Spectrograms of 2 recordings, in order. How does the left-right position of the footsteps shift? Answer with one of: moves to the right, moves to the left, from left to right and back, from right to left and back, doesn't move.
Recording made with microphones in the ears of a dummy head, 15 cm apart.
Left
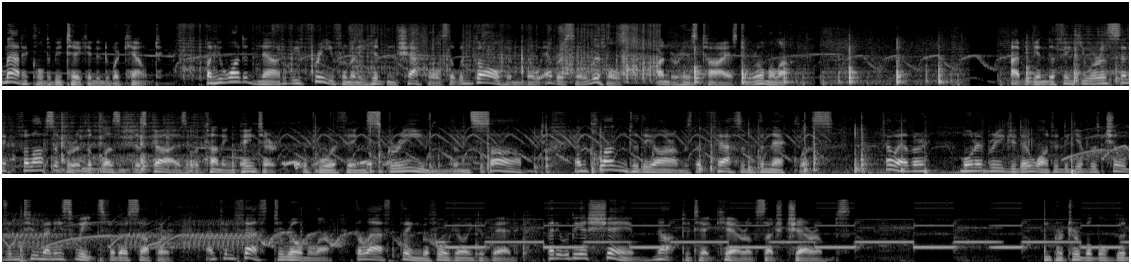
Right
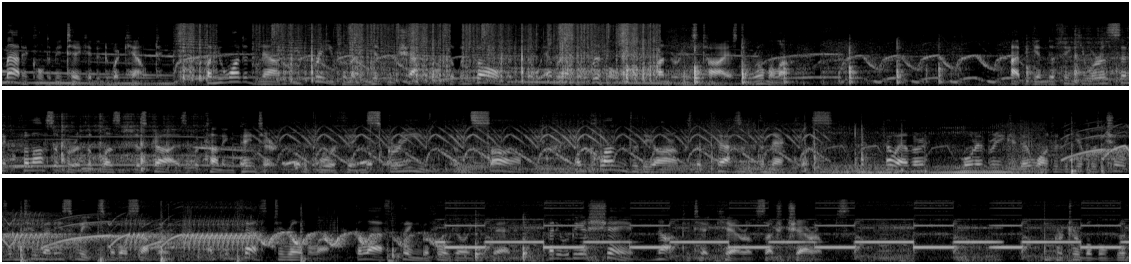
from right to left and back.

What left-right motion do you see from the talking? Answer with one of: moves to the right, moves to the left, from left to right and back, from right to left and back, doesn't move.
doesn't move.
